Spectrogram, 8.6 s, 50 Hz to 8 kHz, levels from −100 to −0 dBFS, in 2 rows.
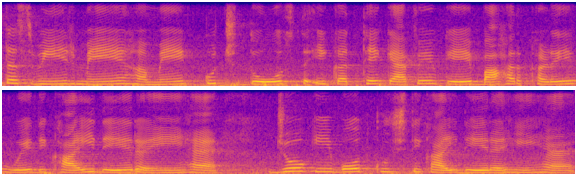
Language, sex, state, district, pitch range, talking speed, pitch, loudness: Hindi, female, Punjab, Fazilka, 225-285 Hz, 160 wpm, 255 Hz, -15 LUFS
